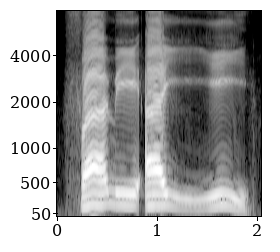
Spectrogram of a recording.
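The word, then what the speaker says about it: فَبِأَيِّ: Kemudian di lafal huruf ya bertasydid itu ada lembut di dalam pelafalannya, tekan. Ayyi, fa bi ayyi. Dan sempurnakan kasrah pada huruf ya-nya, jangan fa bi ayyi ala, tidak sempurnakan kasrahnya. Kita harus menyempurnakan daripada bunyi kasrahnya.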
